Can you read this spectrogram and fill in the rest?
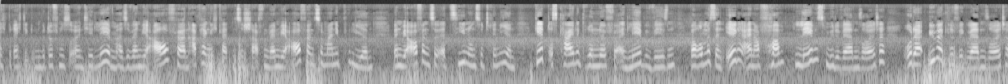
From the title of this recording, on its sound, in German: live aus der Natur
